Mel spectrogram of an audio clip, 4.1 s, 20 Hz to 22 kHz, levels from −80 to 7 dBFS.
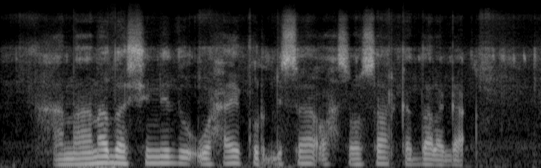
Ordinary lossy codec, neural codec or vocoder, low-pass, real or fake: none; codec, 44.1 kHz, 7.8 kbps, DAC; none; fake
